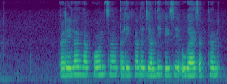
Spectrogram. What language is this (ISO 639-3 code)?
hne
